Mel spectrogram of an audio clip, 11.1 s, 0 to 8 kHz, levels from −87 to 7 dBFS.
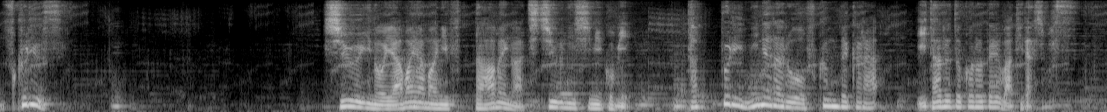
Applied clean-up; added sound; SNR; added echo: neural separator model SepFormer DNS4.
